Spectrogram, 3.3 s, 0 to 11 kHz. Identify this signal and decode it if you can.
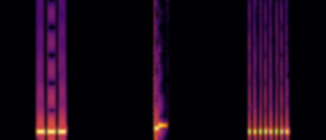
Morse code, heard as a keyed tone, about 44 wpm, 700 Hz. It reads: O <HH>
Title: Single Character (Letter:Number:Punctuation:Prosign) Alt 45wpm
